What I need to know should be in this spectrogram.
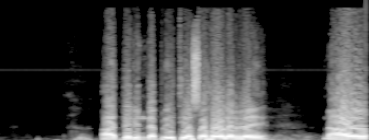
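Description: A young man sings a melodic chant loudly into a microphone, heard through loudspeakers.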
